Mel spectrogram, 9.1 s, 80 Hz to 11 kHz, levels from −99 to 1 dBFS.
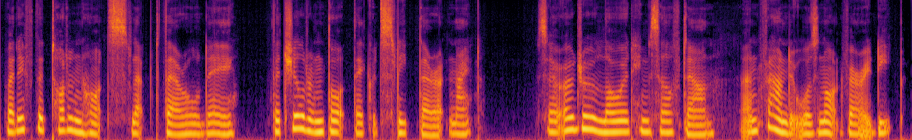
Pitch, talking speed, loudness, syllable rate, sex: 210 Hz, 190 wpm, -17 LUFS, 5.0 syllables/s, female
